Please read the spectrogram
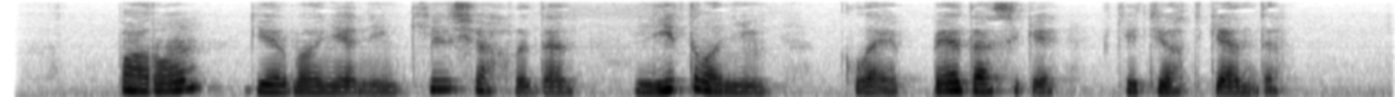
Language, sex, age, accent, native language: Uzbek, female, 19-29, Toshkent viloyati, Uzbek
